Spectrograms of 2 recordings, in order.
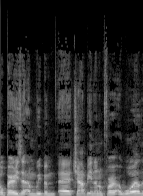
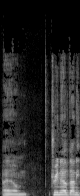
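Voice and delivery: normal talking voice

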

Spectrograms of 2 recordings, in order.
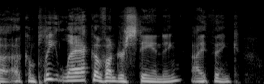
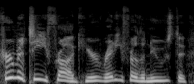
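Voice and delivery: newscaster frog, a Kermit impression. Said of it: "[name] has a great Kermit the Frog voice".

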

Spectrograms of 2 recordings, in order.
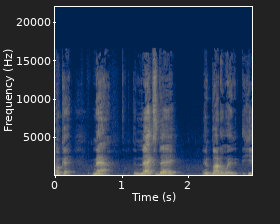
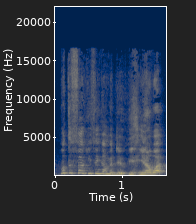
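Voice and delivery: higher-pitched put-upon character voice; acted mouse reply, raised pitch; exasperated mouse; 8 semitones higher than usual. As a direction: answer a panicking friend, exasperated.

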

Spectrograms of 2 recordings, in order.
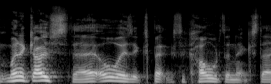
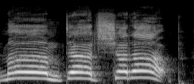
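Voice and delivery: put-on high, loud, slow child's yell; child shouting; 11 semitones higher, 7 dB louder, much slower than usual. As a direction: yell it drawn out from bed at the parents. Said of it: "I went".

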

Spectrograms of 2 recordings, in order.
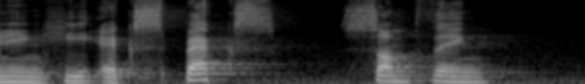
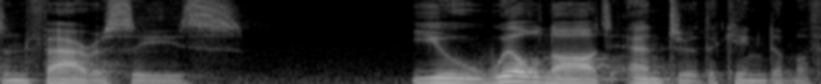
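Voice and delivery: solemn Gospel reading; 6 semitones lower than usual. Acted. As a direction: read scripture aloud with gravity.

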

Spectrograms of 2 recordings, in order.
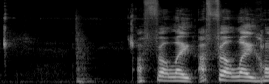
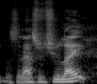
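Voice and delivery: dry, lowered sarcastic question; 7 semitones lower, 3 dB quieter than usual. Acted. Man questioning wife about pics in her phone, sarcastic. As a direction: needle them with a deadpan question. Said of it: "say it like that sarcastically".

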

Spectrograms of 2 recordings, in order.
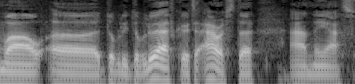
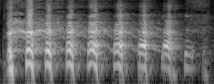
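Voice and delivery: high burst of real laughter; laughing; 4 dB louder than usual. Real, not acted. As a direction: crack up at a partner's silly voice. Laughs at the accent.

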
